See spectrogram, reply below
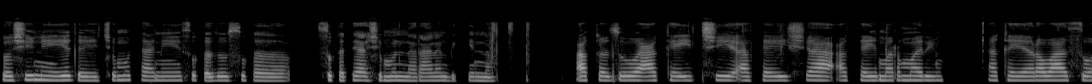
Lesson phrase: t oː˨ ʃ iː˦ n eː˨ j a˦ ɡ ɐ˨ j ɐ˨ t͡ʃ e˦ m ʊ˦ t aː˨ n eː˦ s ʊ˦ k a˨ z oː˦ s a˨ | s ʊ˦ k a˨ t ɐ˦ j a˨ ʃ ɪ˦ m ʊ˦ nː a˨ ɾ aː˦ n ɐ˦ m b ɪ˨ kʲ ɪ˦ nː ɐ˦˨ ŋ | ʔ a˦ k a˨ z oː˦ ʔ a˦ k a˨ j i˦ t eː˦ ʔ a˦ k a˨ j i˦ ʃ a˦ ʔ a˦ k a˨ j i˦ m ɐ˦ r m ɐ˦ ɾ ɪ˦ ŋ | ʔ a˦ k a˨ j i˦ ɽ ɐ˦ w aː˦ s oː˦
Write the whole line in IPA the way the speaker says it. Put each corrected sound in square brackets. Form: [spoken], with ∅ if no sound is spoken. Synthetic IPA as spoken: t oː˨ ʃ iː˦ n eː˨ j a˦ ɡ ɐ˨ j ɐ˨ t͡ʃ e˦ m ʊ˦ t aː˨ n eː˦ s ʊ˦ k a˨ z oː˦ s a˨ | s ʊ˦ k a˨ t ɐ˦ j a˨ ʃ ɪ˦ m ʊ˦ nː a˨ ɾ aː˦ n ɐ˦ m b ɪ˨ kʲ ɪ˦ nː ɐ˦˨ ŋ | ʔ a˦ k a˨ z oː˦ ʔ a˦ k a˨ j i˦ [t͡ʃ] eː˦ ʔ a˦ k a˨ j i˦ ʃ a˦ ʔ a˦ k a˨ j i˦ m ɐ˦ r m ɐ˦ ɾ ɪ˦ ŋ | ʔ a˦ k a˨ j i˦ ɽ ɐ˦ w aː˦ s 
